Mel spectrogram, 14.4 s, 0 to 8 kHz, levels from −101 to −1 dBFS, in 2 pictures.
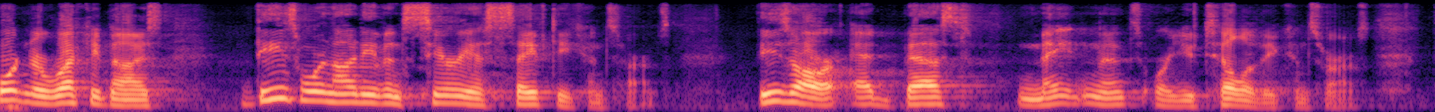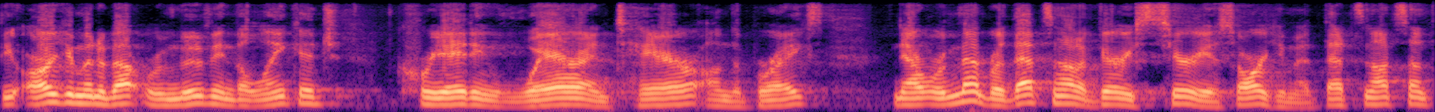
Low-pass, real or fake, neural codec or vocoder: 7.2 kHz; fake; codec, 16 kHz, 16 kbps, FreqCodec, smaller model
